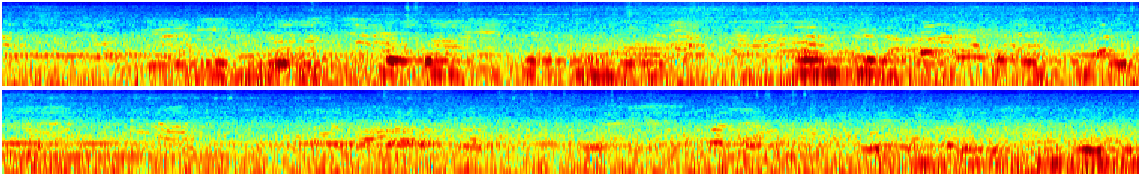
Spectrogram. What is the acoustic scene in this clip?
street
